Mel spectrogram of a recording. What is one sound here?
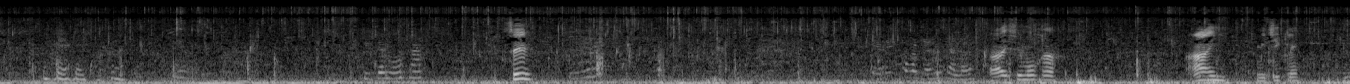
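Water streams steadily down a wall.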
